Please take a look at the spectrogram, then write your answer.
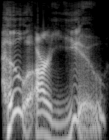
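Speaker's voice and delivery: slow, drawn-out rising bayou snarl; snarled question. A narrator's reading. Ringleader snarling at his captive, slow and drawling. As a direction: drag it out like a menacing bayou boss. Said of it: "he snarled".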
